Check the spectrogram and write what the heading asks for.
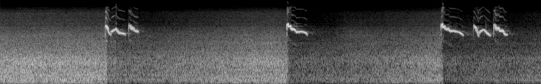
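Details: A caged male white-eye, kept apart from the female, calls once uncovered, with wild birds of its kind nearby. Thin, falling chirps sound singly twice, then as a quick triplet, over a faint hiss.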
